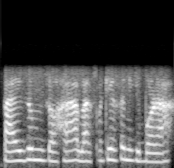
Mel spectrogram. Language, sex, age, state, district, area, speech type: Assamese, female, 30-45, Assam, Golaghat, urban, conversation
